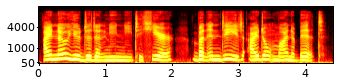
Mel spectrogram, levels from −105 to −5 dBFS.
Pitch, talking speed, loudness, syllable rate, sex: 240 Hz, 205 wpm, -17 LUFS, 4.1 syllables/s, female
